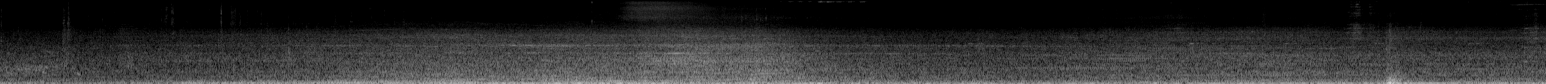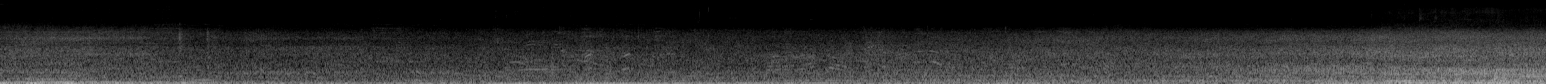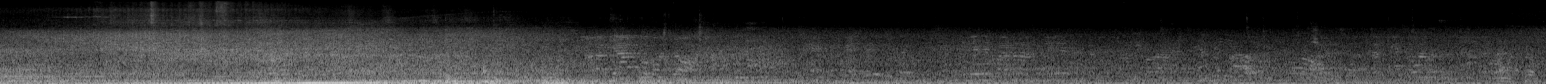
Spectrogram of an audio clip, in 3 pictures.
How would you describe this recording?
“Monday May 18th walk at noon in the time of covid19” Soundwalk, Chapter LXXX of Ascolto il tuo cuore, città. I listen to your heart, city. Monday May 18th 2020. Walk all around San Salvario district, Turin, sixty nine days after (but day fifteen of Phase II and day I of Phase IIB) of emergency disposition due to the epidemic of COVID19. Start at 11:50 a.m., end at h. 00:36 p.m. duration of recording 45’47”, The entire path is associated with a synchronized GPS track recorded in the (kml, gpx, kmz) files downloadable here:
